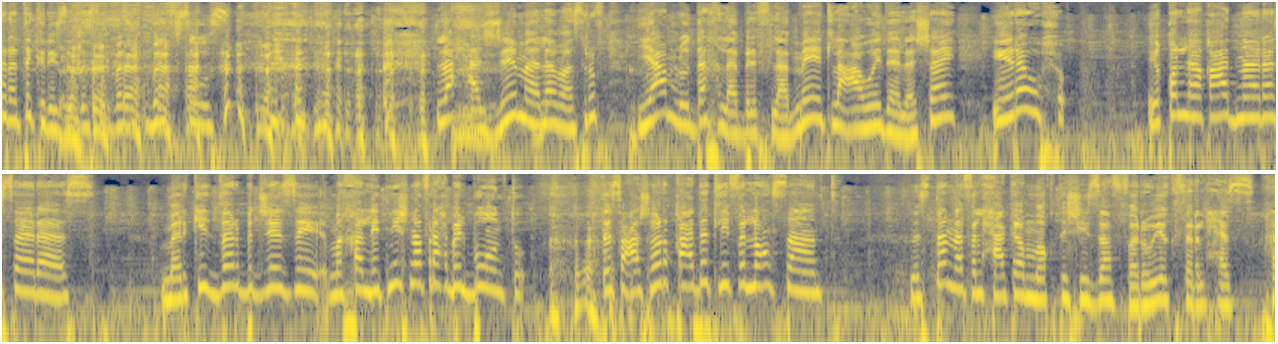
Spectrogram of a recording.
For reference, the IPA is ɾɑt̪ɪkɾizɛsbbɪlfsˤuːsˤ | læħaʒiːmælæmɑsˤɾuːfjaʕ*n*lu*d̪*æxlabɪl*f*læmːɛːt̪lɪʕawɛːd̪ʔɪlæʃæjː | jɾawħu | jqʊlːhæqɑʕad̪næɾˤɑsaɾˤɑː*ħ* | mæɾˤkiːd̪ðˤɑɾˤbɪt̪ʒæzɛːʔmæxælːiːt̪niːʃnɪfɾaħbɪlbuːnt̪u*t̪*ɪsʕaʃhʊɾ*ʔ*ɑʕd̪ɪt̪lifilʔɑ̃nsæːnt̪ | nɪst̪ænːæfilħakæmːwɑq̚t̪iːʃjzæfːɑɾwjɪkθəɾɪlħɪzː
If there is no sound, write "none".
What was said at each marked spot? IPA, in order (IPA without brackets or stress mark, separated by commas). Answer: m, d̪, f, s, t̪, q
